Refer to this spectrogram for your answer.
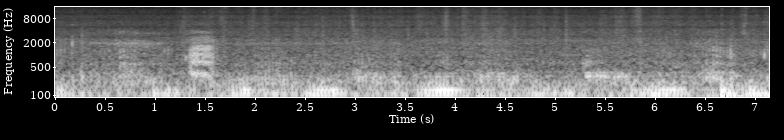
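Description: A Maine Coon cat welcomes its owner home with a short, bright meow. A low, continuous purr-like rumble runs underneath, with a few quieter chirps and household noises.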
